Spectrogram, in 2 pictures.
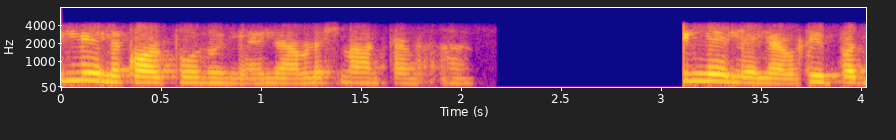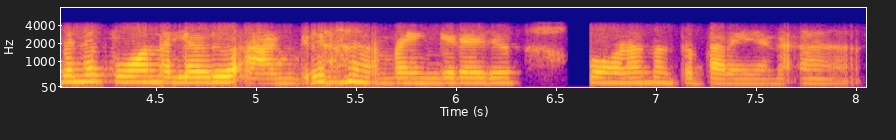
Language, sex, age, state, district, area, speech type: Malayalam, female, 45-60, Kerala, Palakkad, rural, conversation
